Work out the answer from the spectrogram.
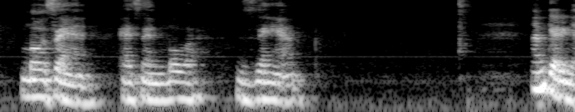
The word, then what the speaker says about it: Lausanne: When I said Lausanne was pronounced Lausanne, it's actually pronounced Lausanne, as in Lausanne.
